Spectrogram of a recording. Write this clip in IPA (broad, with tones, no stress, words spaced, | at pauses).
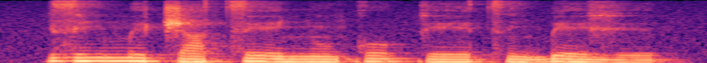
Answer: ziː˦mɪ˦t͡ʃa˨ t͡seː˦˨ɲũ˨ko˦ keː˨t͡sĩ˨ɓe˦˨ɣɪ˨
